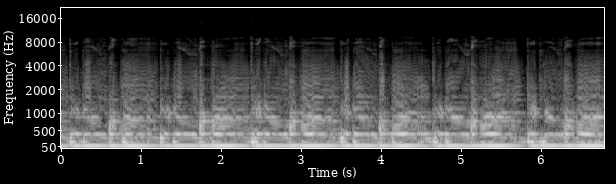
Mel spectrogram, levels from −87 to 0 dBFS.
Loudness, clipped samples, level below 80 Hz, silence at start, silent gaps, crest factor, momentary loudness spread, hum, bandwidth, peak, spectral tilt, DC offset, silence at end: -18 LUFS; under 0.1%; -20 dBFS; 0 s; none; 12 dB; 3 LU; none; 4.8 kHz; -6 dBFS; -9.5 dB/octave; under 0.1%; 0 s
